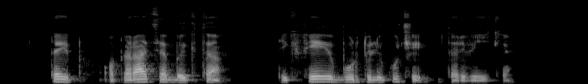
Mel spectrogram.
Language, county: Lithuanian, Vilnius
